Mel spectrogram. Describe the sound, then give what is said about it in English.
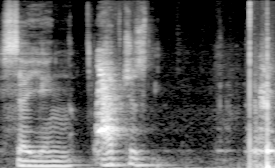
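A person speaks briefly, then after a pause the speaker's puppy, Gunner, gives a quick, sharp bark or two from somewhere in the background, fairly loud against the quiet. “And that is my dog barking in the background.”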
